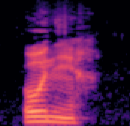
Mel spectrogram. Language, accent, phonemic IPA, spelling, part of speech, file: French, France, /ɔ.niʁ/, honnir, verb, LL-Q150 (fra)-honnir.wav
- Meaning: to shame; to disgrace; to dishonor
